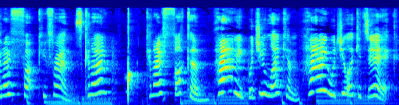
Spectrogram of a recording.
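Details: Vocal tics with coprolalia in a woman with Tourette syndrome, heard after a tic-suppression experiment while she still feels wired and tense.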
